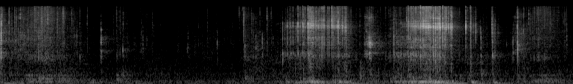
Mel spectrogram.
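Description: A solid beige rectangular bar of dried soap is held in one hand while the fingertips and nails of the other hand scrape and crumble off its pre-scored grid of small cubes, with a piece of yellow cutter blade resting on the bar at the start. Dry, bright crunching and scratchy crackles come in irregular bursts, building to louder crumbling near the end.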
